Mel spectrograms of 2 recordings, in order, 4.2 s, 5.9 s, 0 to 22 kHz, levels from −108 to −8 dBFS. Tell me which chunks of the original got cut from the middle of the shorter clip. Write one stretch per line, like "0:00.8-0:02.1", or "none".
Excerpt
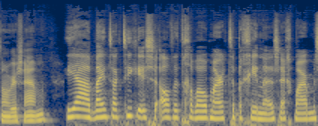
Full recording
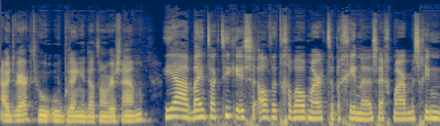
none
